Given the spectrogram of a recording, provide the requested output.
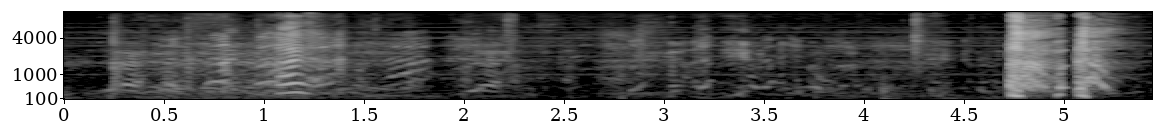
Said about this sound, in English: Coughing, Rona, don't care, don't give a crap.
